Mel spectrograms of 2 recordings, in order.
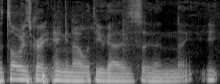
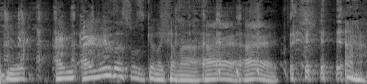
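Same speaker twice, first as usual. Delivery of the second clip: laughing; 3 semitones higher, slower than usual. Real, not acted. Laughing at being outed.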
